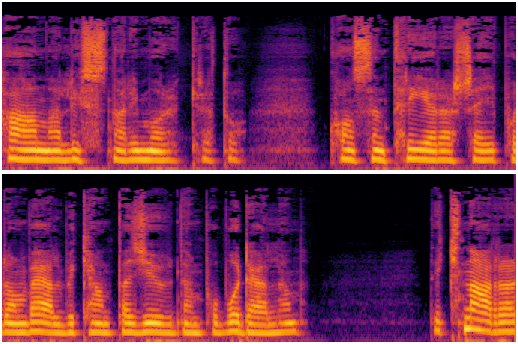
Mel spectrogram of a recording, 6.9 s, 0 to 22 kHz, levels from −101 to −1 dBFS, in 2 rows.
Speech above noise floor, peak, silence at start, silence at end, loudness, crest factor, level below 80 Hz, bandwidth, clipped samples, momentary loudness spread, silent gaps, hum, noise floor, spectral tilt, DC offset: 47 dB; -2 dBFS; 0 s; 0 s; -19 LUFS; 16 dB; -52 dBFS; 16.5 kHz; under 0.1%; 15 LU; none; none; -66 dBFS; -5 dB/octave; under 0.1%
